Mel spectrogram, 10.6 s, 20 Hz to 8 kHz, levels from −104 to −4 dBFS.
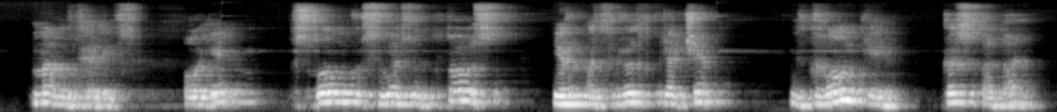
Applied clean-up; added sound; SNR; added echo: neural mask model DeepFilterNet 3.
